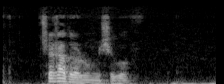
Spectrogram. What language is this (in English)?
Persian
